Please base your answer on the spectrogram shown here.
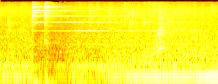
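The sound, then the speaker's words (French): A single bell rings with a bright, clear metallic tone whose overtones hang and slowly fade over a second or two, above a low steady hum and faint background noise. “Alors, on sonne déjà.”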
